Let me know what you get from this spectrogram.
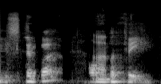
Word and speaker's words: Encephalopathy: Encephalopathy, yeah.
